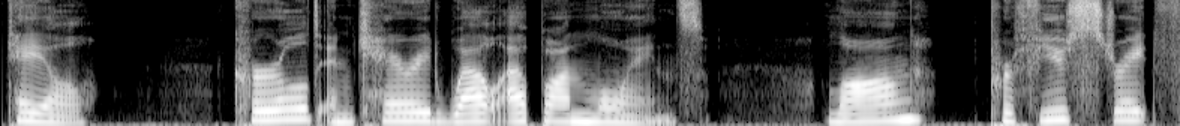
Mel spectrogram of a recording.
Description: Speech in English. There is no code.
